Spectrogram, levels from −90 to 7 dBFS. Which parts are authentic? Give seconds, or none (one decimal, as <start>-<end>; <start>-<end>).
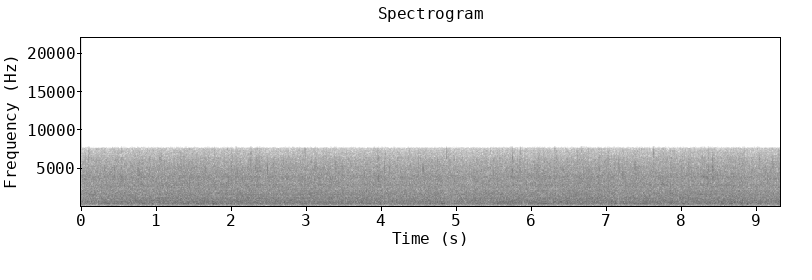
0.0-8.0; 8.5-9.3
